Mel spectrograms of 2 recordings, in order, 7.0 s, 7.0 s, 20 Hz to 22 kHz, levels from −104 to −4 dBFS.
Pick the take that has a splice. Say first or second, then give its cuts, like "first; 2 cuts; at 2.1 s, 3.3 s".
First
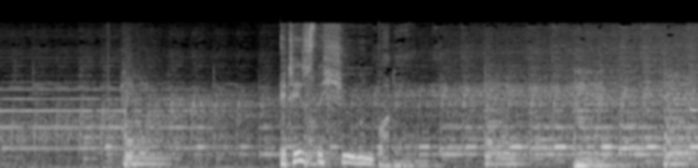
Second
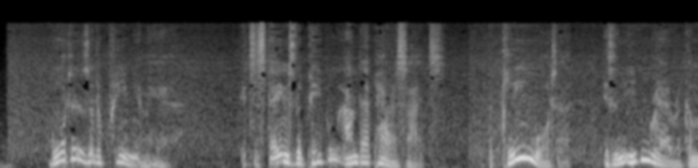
first; 1 cut; at 4.9 s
